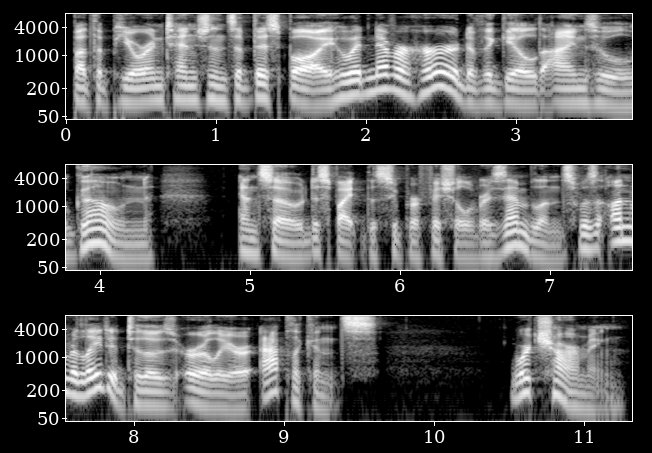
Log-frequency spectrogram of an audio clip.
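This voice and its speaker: A man reading a fantasy audiobook as narrator, in an expressive scripted storytelling style. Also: on the low side, no echo, clean studio sound.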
